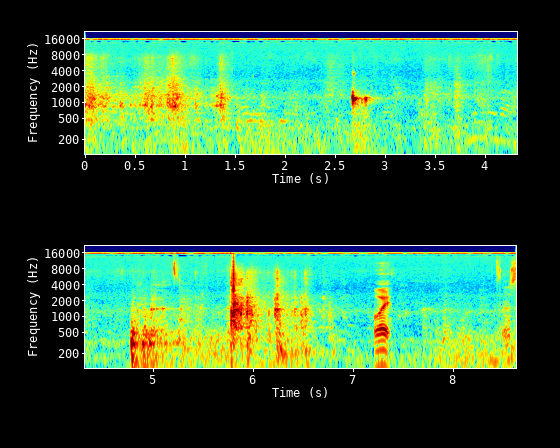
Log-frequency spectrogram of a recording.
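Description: Candlepin bowling alley ambience: spectators murmuring in the background, with scattered sharp clicks and a heavy low knock about five seconds in as the small candlepin ball is delivered onto the wooden lane.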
